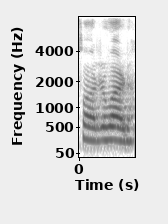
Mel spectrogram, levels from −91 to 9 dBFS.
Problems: none marked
